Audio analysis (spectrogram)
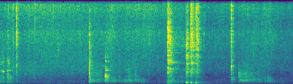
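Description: Egg korma with milk, green chillies and eggs cooks in a pan, a soft steady simmer and sizzle under scattered clinks and scrapes of a spoon stirring against the pan.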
